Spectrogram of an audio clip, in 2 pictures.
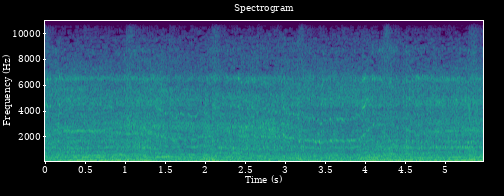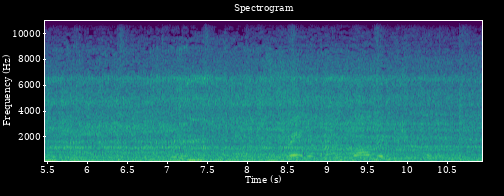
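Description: A small electric motor whines loudly close by.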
